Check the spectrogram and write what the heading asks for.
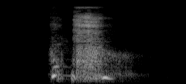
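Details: A single sneeze from a female, set off by chhikni sneezing powder: a sharp inward catch, then one forceful hissing burst of air that trails off.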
